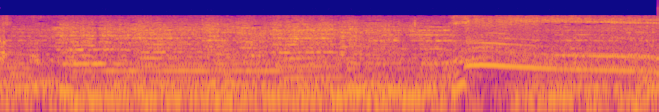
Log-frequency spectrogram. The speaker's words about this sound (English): That's the sound of the wind through the rigging.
